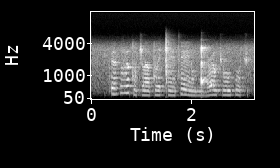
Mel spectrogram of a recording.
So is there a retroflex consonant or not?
no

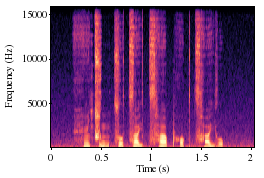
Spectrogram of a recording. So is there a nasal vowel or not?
yes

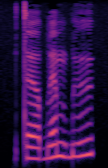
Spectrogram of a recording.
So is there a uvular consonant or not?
no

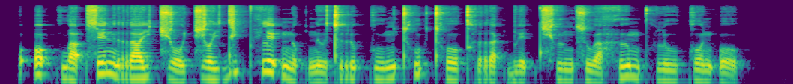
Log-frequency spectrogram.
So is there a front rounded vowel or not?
no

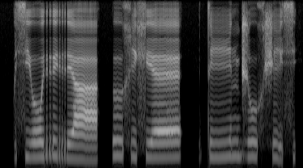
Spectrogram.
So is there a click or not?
no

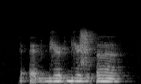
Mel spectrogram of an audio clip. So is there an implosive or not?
no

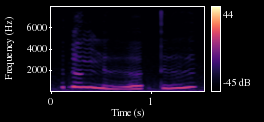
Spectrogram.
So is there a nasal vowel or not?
no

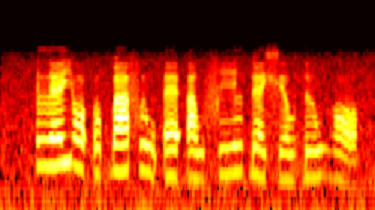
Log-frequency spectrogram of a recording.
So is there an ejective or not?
no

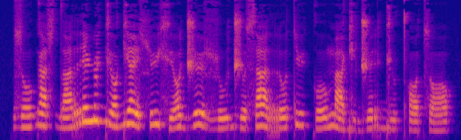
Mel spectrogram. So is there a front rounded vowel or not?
yes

